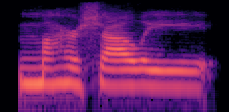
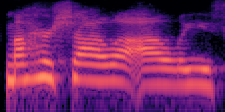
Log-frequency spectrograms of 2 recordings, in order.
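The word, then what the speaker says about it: Mahershala Ali: is found um by mahali sorry the I'm gonna say it right Mahala Ali's character there we go I put his first name and his last name together um Juan is his name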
